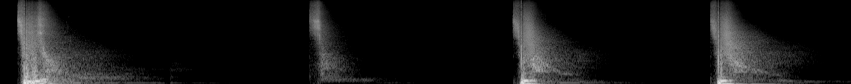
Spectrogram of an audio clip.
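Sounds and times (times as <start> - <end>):
magical darts: 0.2 - 1.3.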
